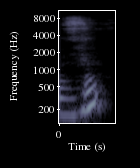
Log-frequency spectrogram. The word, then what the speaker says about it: vous: le mot vous alors nous avons le son qui s'écrit avec la lettre V et comme dans le mot nous avons encore le son ou avec trois lettres qui s'écrit o u s encore une fois la lettre S est une lettre muette on peut utiliser le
